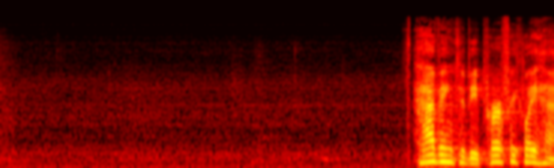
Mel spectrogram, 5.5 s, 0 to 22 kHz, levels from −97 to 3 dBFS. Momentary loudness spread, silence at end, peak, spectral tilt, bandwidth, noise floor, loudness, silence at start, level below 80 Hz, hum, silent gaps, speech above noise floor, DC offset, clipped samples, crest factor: 6 LU; 0 s; -6 dBFS; -6 dB/octave; 14 kHz; -65 dBFS; -26 LUFS; 4.15 s; -66 dBFS; none; none; 39 dB; under 0.1%; under 0.1%; 26 dB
